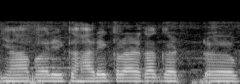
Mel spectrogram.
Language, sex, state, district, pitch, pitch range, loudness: Hindi, male, Chandigarh, Chandigarh, 150 Hz, 150-155 Hz, -15 LUFS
